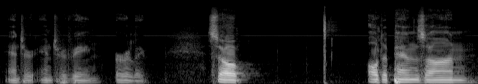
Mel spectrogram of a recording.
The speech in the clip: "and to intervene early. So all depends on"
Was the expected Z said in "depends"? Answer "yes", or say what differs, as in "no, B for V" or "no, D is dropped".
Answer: yes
